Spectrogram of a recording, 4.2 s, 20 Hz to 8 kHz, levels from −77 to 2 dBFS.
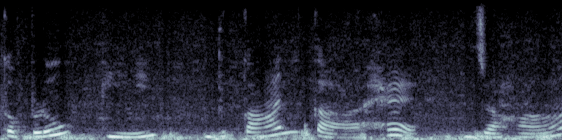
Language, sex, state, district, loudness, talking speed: Hindi, female, Chandigarh, Chandigarh, -15 LUFS, 85 wpm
